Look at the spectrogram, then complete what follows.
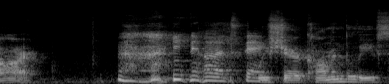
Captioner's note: Risos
